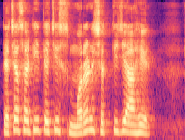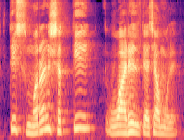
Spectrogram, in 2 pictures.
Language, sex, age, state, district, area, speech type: Marathi, male, 60+, Maharashtra, Nashik, urban, spontaneous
